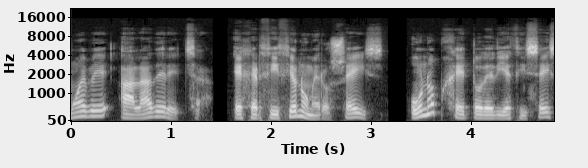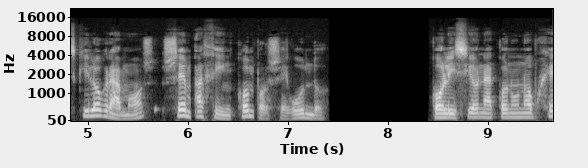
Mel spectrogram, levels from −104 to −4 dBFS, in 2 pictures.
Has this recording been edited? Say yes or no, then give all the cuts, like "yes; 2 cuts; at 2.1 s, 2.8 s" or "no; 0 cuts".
yes; 4 cuts; at 1.5 s, 3.3 s, 6.0 s, 6.6 s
